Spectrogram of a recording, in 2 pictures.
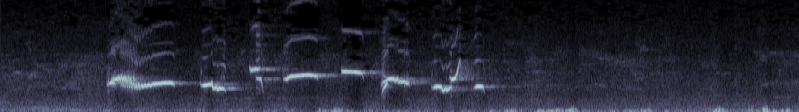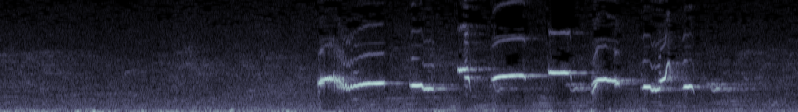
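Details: Oriental magpie-robin singing bright, varied whistled phrases with quick slurred notes, delivered in two bursts a few seconds apart over faint low background noise; a lure song for young wild-caught birds.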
